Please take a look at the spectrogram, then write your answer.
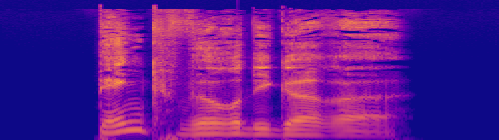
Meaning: inflection of denkwürdig: 1. strong/mixed nominative/accusative feminine singular comparative degree 2. strong nominative/accusative plural comparative degree
- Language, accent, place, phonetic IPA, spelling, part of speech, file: German, Germany, Berlin, [ˈdɛŋkˌvʏʁdɪɡəʁə], denkwürdigere, adjective, De-denkwürdigere.ogg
